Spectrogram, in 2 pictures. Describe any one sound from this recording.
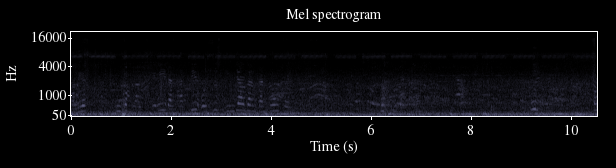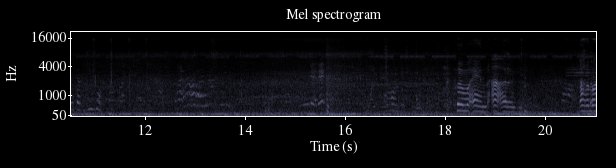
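Children chatter and talk excitedly nearby.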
